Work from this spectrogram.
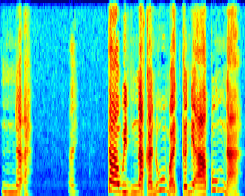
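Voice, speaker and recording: A woman's voice: high voice, slow pace, full character voice. A woman with an Ilocano accent playing a nosy, gossipy village neighbour in a radio comedy drama. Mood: prying. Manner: nosy, animated.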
